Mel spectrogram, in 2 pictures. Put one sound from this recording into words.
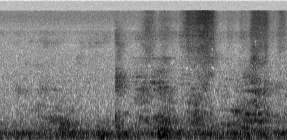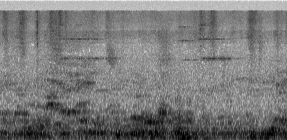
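A middle-aged woman speaks softly, close by.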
